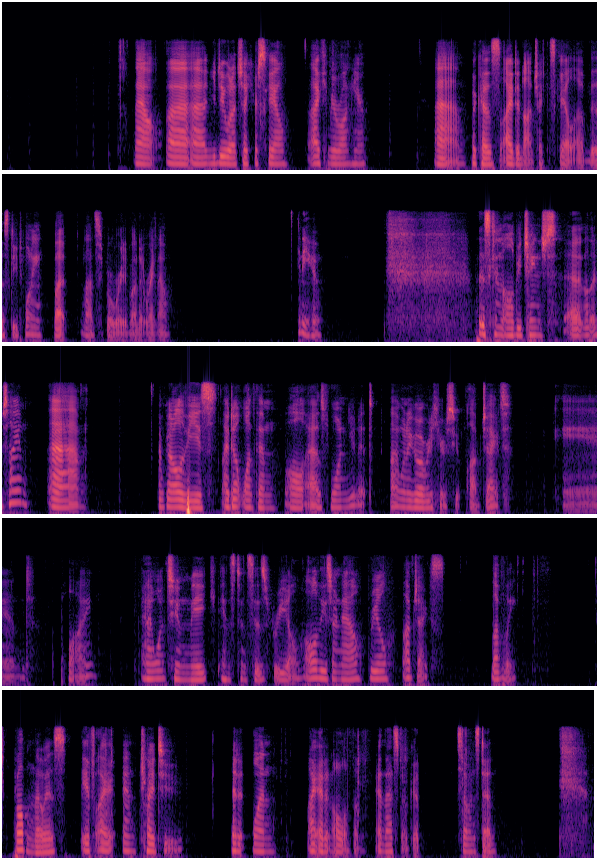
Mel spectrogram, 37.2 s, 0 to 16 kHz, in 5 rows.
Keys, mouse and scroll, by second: 3.4 shift+middle click, 4.6 shift+middle click, 8.6 shift+click, 20.6-25.4 drag, 26.0 click, 26.5 click, 30.9 Tab, 32.3-34.1 typing, 34.6 KP_Enter, 35.4 Tab.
